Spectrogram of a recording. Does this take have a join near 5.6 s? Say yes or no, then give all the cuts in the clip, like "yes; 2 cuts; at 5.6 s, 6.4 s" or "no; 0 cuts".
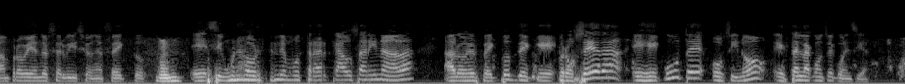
yes; 2 cuts; at 1.9 s, 5.6 s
